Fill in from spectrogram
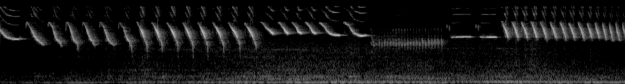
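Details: Canary in full song for training: a quick series of swooping notes repeated many times, a brief lower rattling roll, then a high, fast, buzzy trill.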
